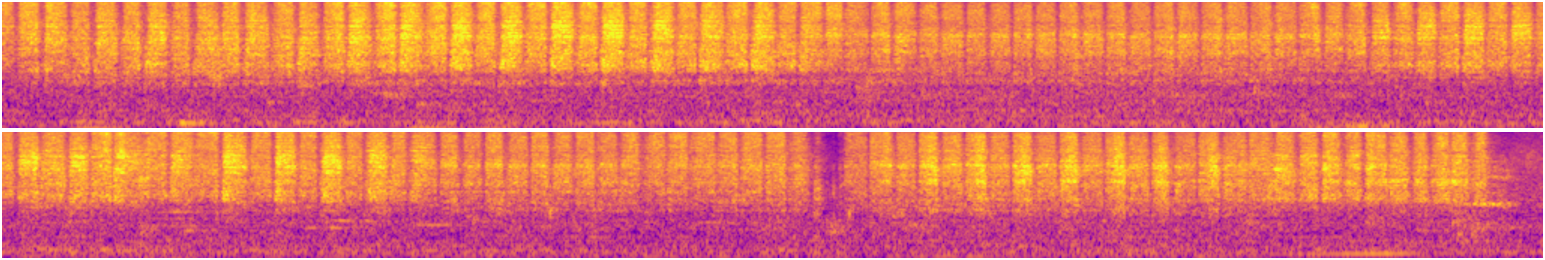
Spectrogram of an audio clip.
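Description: Car paint surface being sanded smooth by hand, a continuous close rasping rub with a steady back-and-forth rhythm and one brief pause near the end, with no talking.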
